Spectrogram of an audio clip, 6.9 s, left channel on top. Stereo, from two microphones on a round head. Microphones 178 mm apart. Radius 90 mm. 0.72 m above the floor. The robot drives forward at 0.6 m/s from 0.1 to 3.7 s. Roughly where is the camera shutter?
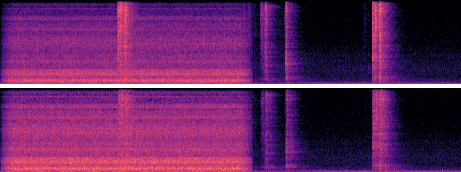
Left.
